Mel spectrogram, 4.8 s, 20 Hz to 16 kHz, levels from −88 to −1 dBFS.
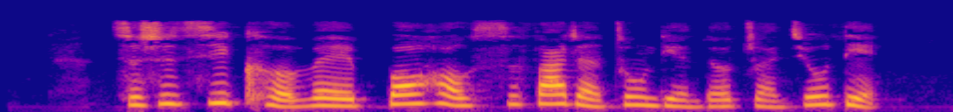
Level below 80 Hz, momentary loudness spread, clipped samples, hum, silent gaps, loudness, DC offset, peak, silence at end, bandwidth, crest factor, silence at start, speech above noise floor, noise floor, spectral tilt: -64 dBFS; 10 LU; under 0.1%; none; none; -20 LUFS; under 0.1%; -4 dBFS; 0.4 s; 8.2 kHz; 16 dB; 0.6 s; 44 dB; -63 dBFS; -4.5 dB/octave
